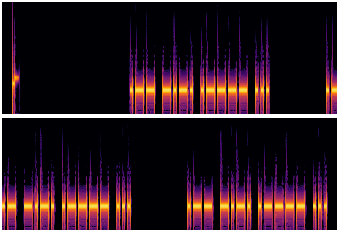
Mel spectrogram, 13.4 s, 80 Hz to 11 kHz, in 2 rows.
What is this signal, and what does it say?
Morse code, heard as a keyed tone, about 22 wpm, 700 Hz. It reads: WC1S WC1S WC1S
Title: USA Call Signs - 4 Characters - Repeated 3x - 22wpm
